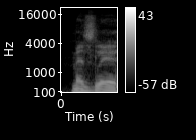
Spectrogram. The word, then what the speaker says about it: Meslier: Meslier, Silent S just should have just stayed.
